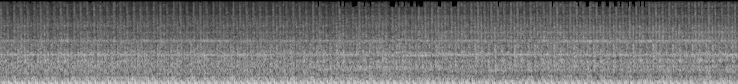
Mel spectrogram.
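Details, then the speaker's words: Ford 3600 tractor diesel after a second CAV injector pump rebuild freed plungers gummed by old diesel: even, regular clatter at steady idle, running cleanly on its own once the hard-to-purge injectors fired. "finally got it it was shooting it was shooting good fuel it was smoking you could tell it was lightly hitting"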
